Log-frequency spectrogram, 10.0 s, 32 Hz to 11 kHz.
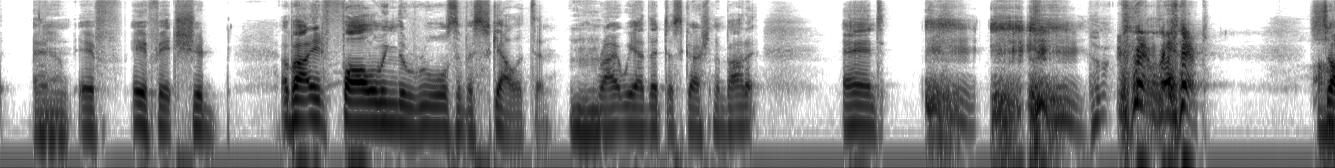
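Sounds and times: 
speech: 0:00.2 - 0:09.1, 0:09.8 - 0:10.0
throat clearing from post-nasal drip: 0:07.0 - 0:09.1.

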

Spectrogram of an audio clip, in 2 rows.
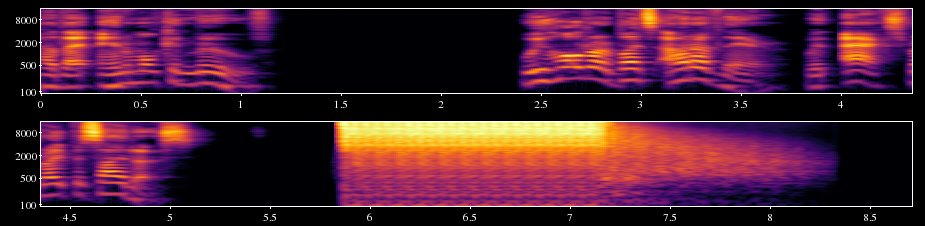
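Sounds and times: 
speech: 0:00.0 - 0:01.2, 0:02.4 - 0:05.2
automatic gunfire burst with rolling echo: 0:05.8 - 0:08.4.

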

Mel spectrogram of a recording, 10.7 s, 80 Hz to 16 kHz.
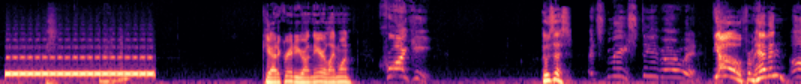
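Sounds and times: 
telephone ringing with a steady electronic tone: 0:00.0 - 0:02.1
speech: 0:03.6 - 0:04.8, 0:05.4 - 0:05.8, 0:07.2 - 0:10.6.

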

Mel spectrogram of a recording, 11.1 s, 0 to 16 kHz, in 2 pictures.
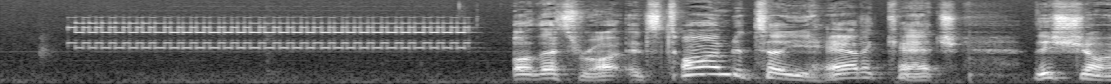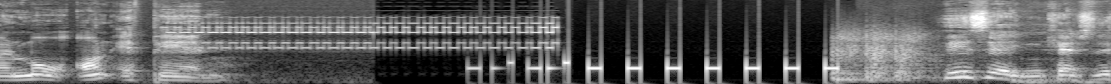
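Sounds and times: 
telephone ringing with a loud steady electronic trill: 0:00.3 - 0:02.4, 0:06.4 - 0:08.9
speech: 0:02.6 - 0:06.8, 0:10.3 - 0:11.0.

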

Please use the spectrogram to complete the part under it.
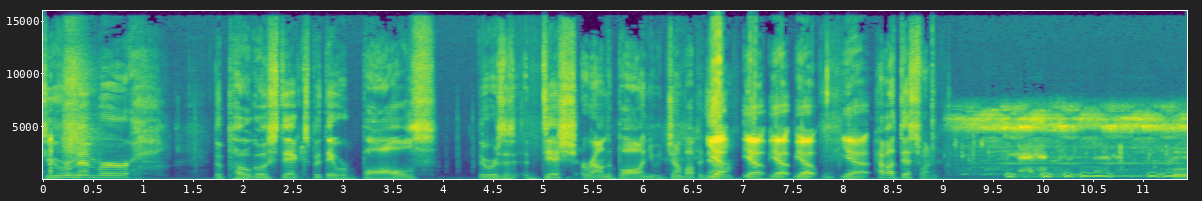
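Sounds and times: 
speech: 0:00.0 - 0:11.4
frogs from a beer commercial croaking in low swooping calls: 0:09.0 - 0:11.4.

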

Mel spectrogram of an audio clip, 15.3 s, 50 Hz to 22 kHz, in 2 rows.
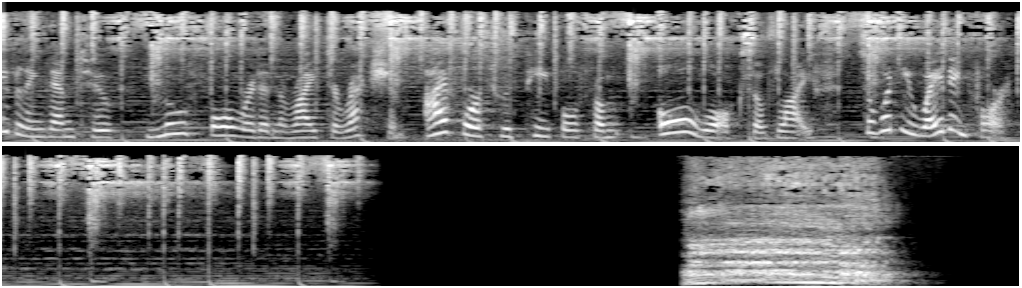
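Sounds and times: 
speech: 0:00.0 - 0:07.7
lion roaring: 0:12.7 - 0:14.7.

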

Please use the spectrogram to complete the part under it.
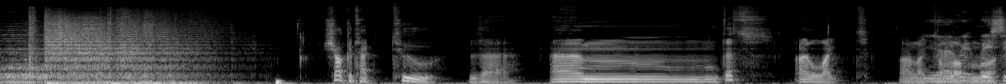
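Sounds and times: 
underwater demolition explosion from a film soundtrack: 0:00.0 - 0:02.9
speech: 0:03.3 - 0:10.0.

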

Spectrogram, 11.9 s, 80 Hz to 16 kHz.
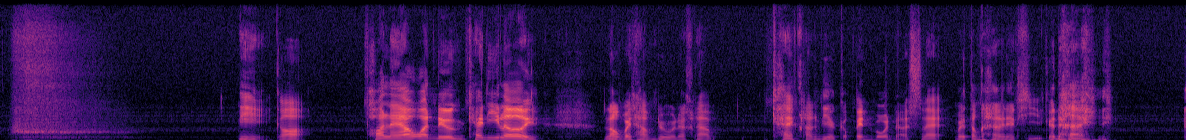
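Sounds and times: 
person breathing deeply in and out: 0:00.0 - 0:01.5
speech: 0:02.4 - 0:11.2.

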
